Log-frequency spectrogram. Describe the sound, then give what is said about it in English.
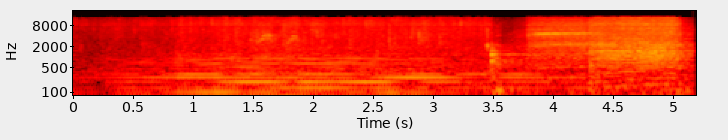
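Heavy rain pounds on a terrace outside French windows, a steady dense hiss over a low tonal drone, with a brief sharp knock partway through. “Rain is pounding on the terrace outside the French windows.”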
